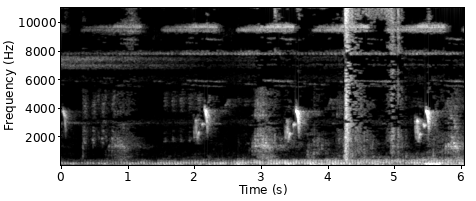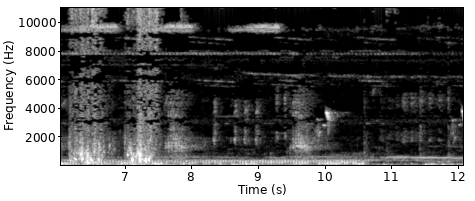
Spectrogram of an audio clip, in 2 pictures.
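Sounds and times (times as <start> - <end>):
bird chirping: 0.0 - 4.2, 5.2 - 6.7, 7.6 - 12.0.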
